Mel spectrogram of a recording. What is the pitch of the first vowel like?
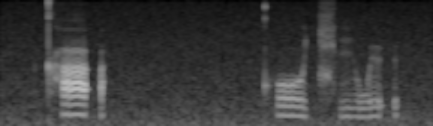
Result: high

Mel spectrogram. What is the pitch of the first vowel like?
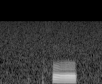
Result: low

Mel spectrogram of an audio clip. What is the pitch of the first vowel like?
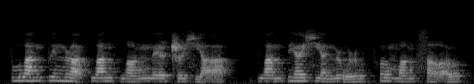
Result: high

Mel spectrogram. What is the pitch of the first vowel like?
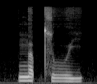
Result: high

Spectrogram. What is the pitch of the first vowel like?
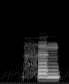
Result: high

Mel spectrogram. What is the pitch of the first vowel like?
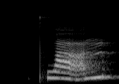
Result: low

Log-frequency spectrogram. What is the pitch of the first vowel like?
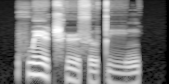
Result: falling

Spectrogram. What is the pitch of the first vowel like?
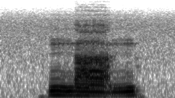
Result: low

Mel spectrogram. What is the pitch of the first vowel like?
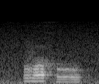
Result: high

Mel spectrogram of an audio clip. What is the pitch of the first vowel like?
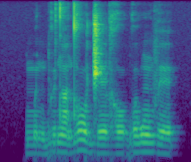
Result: low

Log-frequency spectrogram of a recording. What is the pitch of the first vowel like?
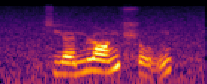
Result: rising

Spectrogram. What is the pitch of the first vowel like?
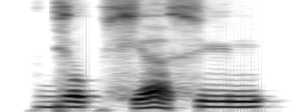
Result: high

